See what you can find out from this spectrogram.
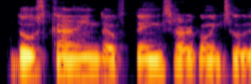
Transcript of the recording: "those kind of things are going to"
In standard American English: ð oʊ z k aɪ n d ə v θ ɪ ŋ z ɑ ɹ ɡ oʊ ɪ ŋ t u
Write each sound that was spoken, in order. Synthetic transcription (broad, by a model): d oʊ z k aɪ n d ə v t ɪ ŋ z ɑ ɹ ɡ oʊ ɪ ŋ t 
